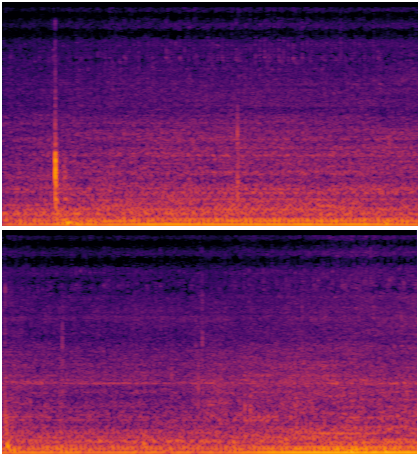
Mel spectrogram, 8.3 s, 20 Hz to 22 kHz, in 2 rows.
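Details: Mercedes 280SE cold start after sitting since yesterday: fires right up, exhaust burbles at an even low idle with no misfires, knocks or ticking; dash lights on for a minute while warming.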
